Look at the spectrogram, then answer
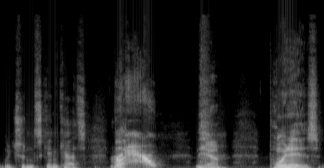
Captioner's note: cat noises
